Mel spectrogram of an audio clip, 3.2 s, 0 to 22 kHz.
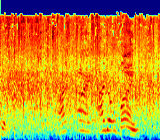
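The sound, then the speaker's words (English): An audience claps steadily in a dense, even wash of applause for William Shatner as his age, 93, is mentioned, with a few voices calling out over it as cheers rise and fall. “I don't mind that you say my age, you know, but when they clap...”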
